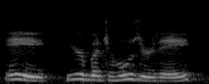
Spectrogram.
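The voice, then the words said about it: Stereotypical Canadian accent. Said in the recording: “Canadian accent... stereotypical Eastern Prairie Winnipeg”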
